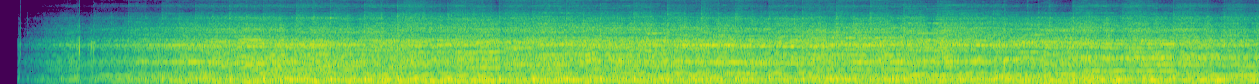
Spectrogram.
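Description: Heavy metal track with electric guitars, bass and drums from the album mix in progress, fading in over the first two seconds and then playing steadily.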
